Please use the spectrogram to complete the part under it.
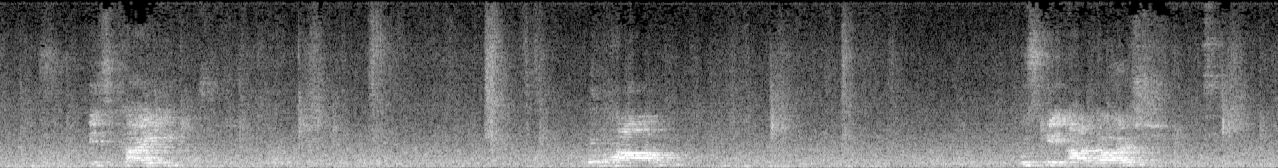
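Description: A woman speaks slowly and clearly in short phrases, close by.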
